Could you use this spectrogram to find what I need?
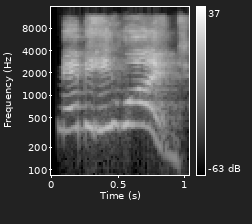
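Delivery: high, loud playful tease; teasing. Acted. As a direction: tease him, voice jumping up.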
